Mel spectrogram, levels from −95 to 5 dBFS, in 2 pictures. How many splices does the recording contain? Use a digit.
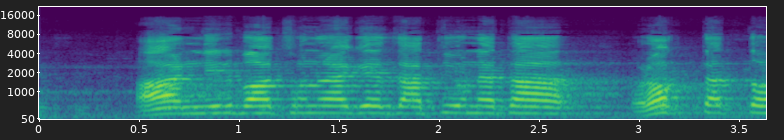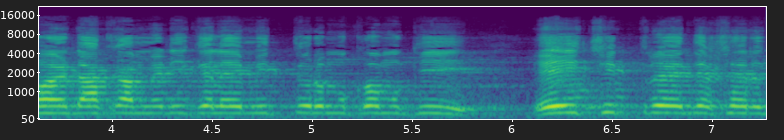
0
